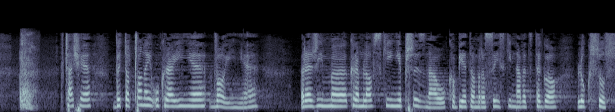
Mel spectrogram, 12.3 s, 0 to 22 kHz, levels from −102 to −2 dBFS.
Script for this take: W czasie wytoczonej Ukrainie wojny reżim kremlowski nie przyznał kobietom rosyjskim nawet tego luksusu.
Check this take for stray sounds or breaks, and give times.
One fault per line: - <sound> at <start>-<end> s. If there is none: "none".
- throat clearing at 0.4-0.8 s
